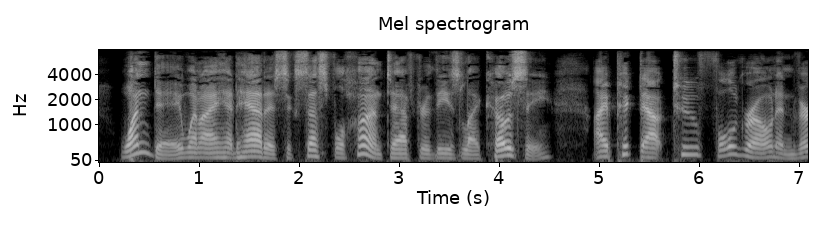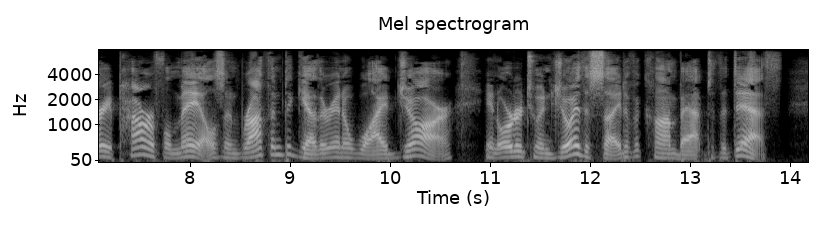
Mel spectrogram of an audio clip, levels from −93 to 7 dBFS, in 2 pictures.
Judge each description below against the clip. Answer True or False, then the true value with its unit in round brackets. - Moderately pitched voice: False (130 Hz)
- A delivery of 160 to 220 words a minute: True (180 wpm)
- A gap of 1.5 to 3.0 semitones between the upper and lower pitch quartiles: False (5.2 semitones)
